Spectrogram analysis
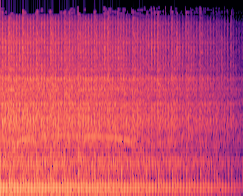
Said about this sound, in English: And she held a chainsaw, which she pulled the cord on it and it roared to life. It was so loud, you couldn't hear my scream.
